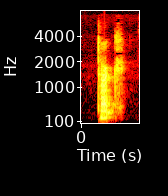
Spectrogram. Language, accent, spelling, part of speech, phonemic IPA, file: English, Southern England, perk, noun / verb / adjective, /pɜːk/, LL-Q1860 (eng)-perk.wav
- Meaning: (noun) 1. Perquisite 2. A bonus ability that a player character can acquire; a permanent power-up; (verb) To make (coffee) in a percolator or a drip coffeemaker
